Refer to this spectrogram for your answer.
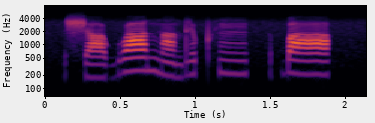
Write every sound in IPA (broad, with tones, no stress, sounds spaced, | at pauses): ʃ a˨ ɡʷ aː˦ n ã˨ d ɪ˦ pʰ ĩ˦ | ɓ a˦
